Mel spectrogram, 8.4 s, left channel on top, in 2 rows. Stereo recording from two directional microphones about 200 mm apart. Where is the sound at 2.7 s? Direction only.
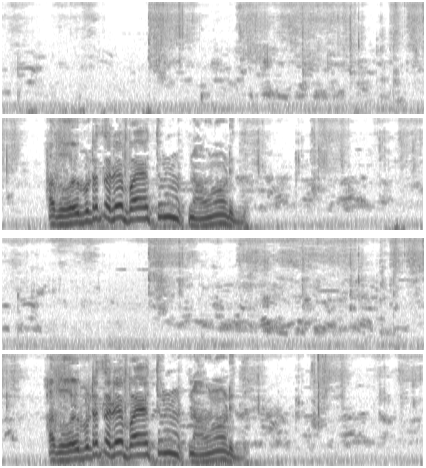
20° right (ahead or behind).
